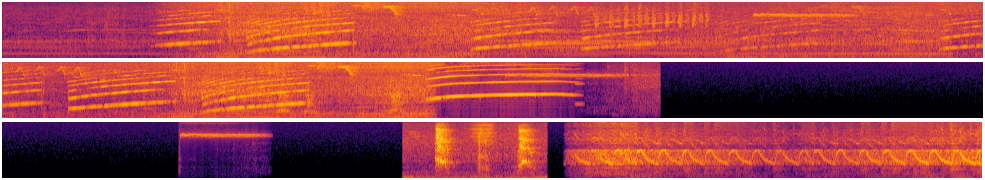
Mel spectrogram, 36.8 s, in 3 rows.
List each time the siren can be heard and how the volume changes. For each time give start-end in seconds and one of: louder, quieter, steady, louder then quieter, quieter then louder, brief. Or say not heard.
1.9-19.5 quieter then louder
31.6-36.7 quieter then louder.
